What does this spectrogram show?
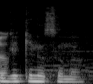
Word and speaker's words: Shokugeki no Soma: Comment ça se prononce déjà? Shokugeki no Soma.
